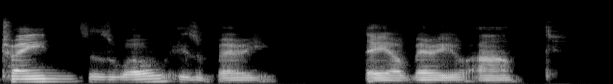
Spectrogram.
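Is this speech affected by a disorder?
Yes: cerebral palsy.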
